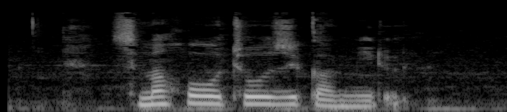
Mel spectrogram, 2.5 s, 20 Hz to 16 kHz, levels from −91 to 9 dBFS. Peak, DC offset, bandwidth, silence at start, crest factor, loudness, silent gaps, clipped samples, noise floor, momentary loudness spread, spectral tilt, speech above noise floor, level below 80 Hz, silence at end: -12 dBFS; under 0.1%; 11 kHz; 0.6 s; 16 dB; -25 LUFS; none; under 0.1%; -55 dBFS; 16 LU; -7 dB/octave; 31 dB; -58 dBFS; 0.3 s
